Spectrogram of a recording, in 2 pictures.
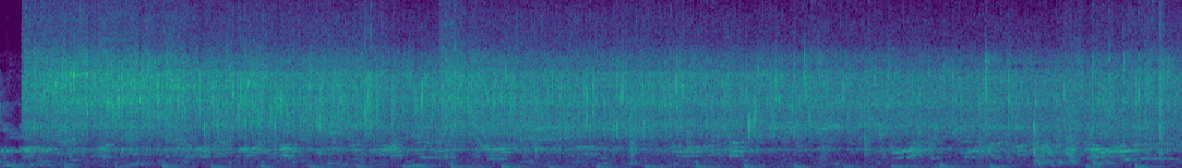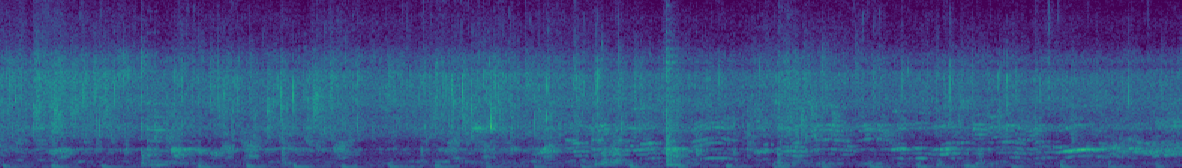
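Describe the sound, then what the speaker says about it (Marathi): Garlic fries in oil in a kadai with a steady, hissing sizzle that runs throughout, fairly quiet and even, with occasional small crackles and faint background sounds. "यामध्ये मी कढईत तेल टाकलं, तर लसूण टाकते।"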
